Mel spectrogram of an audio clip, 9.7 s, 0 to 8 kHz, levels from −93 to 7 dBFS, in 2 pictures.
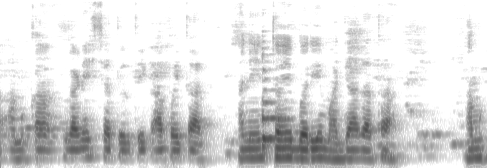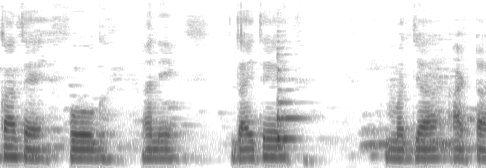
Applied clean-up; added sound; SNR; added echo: classical method WPE with log-MMSE.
